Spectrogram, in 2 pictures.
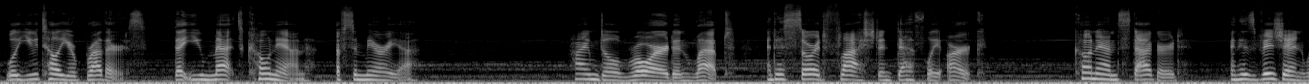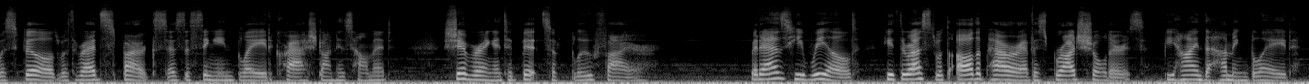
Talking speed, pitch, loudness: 145 wpm, 200 Hz, -25 LUFS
